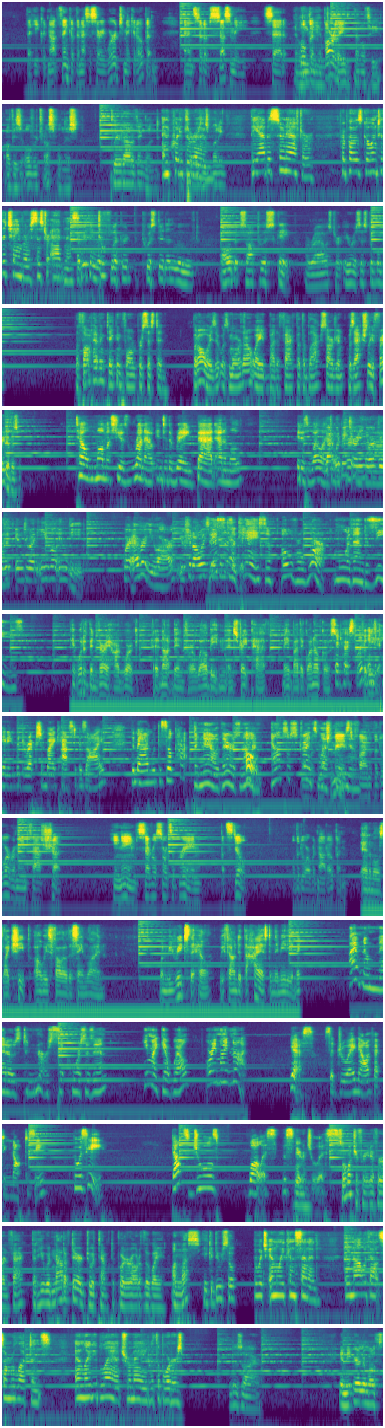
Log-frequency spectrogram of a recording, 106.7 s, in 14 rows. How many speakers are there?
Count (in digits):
10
